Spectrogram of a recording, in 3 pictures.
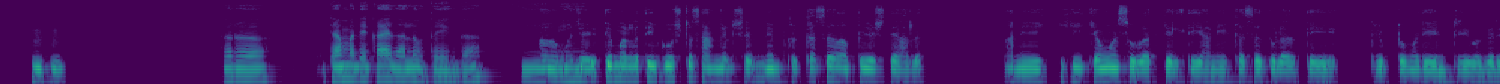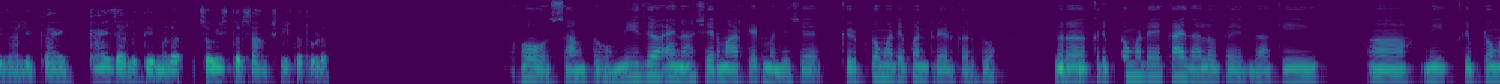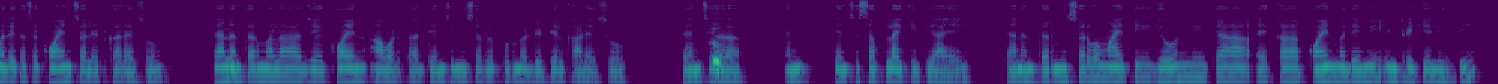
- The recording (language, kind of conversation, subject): Marathi, podcast, कामात अपयश आलं तर तुम्ही काय शिकता?
- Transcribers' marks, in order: in English: "शेअर"; in English: "ट्रेड"; in English: "कॉइन"; in English: "कॉइन"; in English: "डिटेल"; in English: "सप्लाय"; in English: "कॉइनमध्ये"; in English: "एंट्री"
